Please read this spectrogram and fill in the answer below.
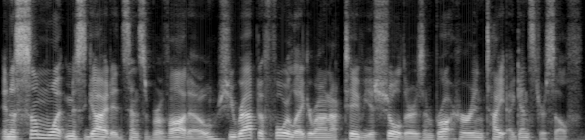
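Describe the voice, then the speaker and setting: A man's voice: mid-range voice, animated, normal speed, few pauses, fairly bright tone. A man narrating a scripted story as an audiobook reader.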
